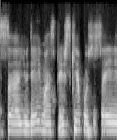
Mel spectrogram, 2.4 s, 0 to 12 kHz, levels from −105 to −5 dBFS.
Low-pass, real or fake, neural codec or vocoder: 10.8 kHz; real; none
